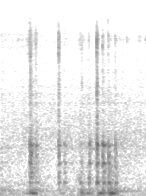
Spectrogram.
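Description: Faint computer keyboard typing: a few scattered keystrokes, then a quick cluster of them near the end.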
